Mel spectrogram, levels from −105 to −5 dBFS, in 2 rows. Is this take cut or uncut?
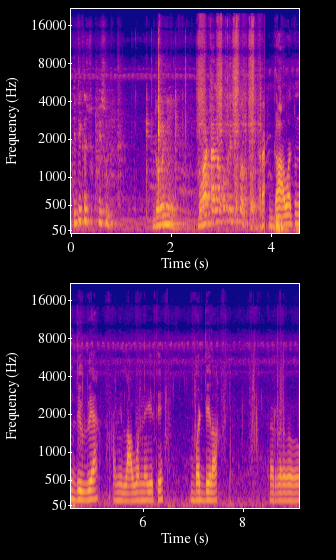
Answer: cut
